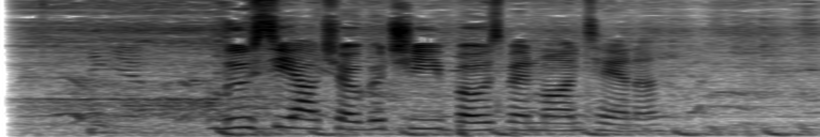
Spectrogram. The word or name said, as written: Lucy Al-Chokhachy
